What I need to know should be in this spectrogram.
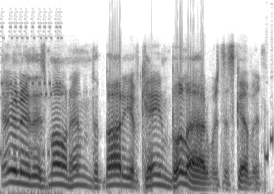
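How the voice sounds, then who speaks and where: Man playing a smug, gravelly prosecutor. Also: fairly high pitch, big pitch swings, normal speed, a little hiss or hum, poor audio. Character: smug, cool, taunting prosecutor who says amigo. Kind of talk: live fan dub of a video game.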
